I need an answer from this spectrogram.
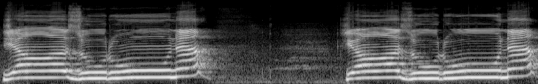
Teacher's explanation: یا زبر نون یا, یا زبر نون یا, نون کو ہم نے ناک میں چھپا لینا ہے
